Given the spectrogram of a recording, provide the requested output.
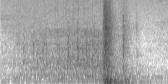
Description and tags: Sliding door with a thud sound effect I made for a video game I developed.
close, drag, pull, pulling, push, pushing, scraping, Sliding-door, thud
